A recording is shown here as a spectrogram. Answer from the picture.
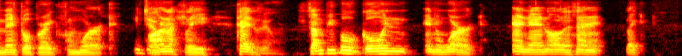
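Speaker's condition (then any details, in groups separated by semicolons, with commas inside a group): Cerebral palsy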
